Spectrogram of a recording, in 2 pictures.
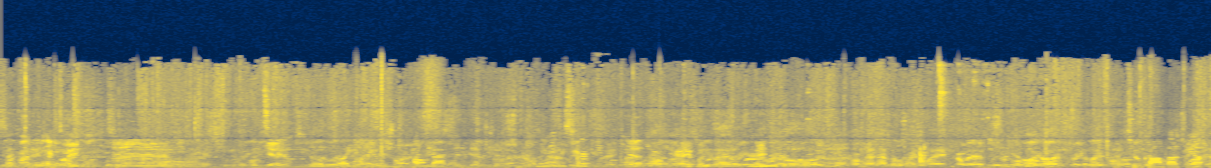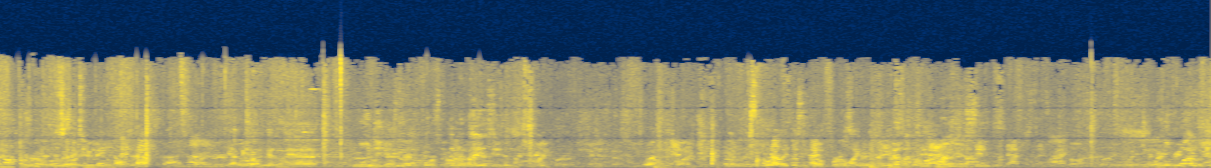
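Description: Playing cards slap and slide softly on a tabletop.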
